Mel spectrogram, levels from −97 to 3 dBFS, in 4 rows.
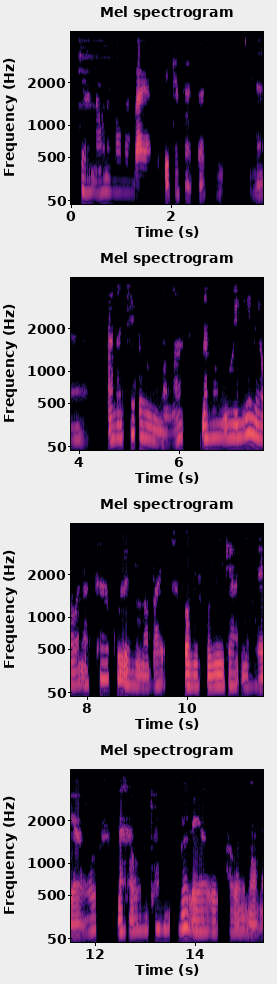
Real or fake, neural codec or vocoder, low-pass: real; none; 3.6 kHz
